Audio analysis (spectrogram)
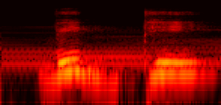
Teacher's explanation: రాగాత్మకం విద్ధి, విద్ధి కాదు విద్ధి, వి మీద ఆఘాతతో విద్ధి, రెండు హ్రస్వాక్షములు.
